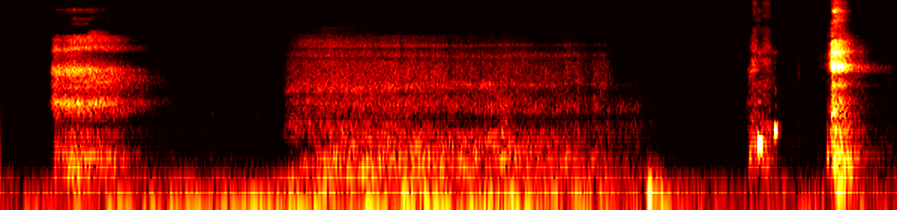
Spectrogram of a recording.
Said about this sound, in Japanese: 吐息という形で風を届けるのも手段の一つです。どうですか？ まだなんとなくしか感じられない？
